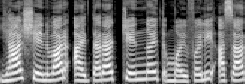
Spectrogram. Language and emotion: Goan Konkani, neutral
